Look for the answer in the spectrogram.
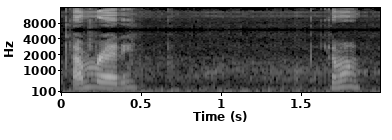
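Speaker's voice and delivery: usual speaking voice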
